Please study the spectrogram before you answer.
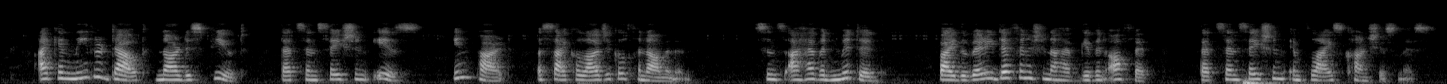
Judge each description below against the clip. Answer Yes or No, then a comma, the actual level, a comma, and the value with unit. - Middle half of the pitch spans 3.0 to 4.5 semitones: Yes, average, 3.8 semitones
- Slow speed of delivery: Yes, slow, 130 wpm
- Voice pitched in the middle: No, high, 220 Hz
